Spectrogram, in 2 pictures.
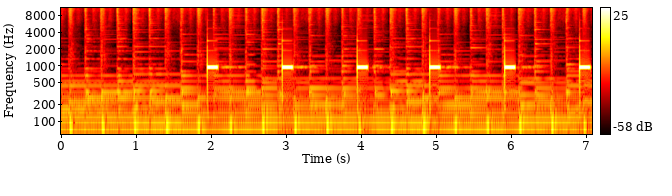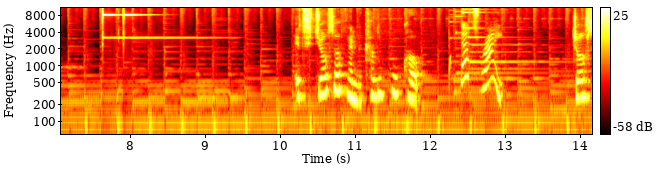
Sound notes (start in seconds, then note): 2.0 timer beeping; 7.6 bell dings; 12.2 chimes ring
